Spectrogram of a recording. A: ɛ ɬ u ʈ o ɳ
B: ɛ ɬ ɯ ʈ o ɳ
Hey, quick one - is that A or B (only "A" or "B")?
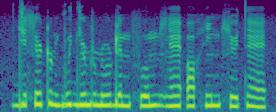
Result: B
